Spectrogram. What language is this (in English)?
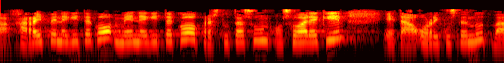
Basque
